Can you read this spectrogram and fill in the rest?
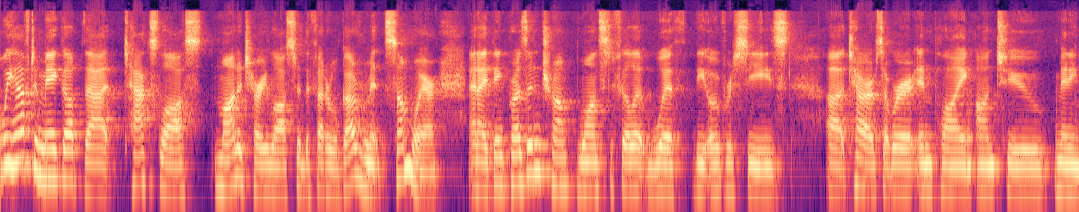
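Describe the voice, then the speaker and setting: A woman with a notably low voice gives upbeat news commentary. She talks in a chatty, enthusiastic way, with fillers and restarts scattered throughout. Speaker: political commentator.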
